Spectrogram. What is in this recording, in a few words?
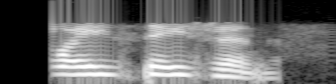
EMS ALERT, p25; wake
